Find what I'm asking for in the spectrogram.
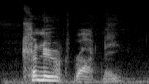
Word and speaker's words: Knut Rockne: We're letting Knut Rockne, the proper pronunciation.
